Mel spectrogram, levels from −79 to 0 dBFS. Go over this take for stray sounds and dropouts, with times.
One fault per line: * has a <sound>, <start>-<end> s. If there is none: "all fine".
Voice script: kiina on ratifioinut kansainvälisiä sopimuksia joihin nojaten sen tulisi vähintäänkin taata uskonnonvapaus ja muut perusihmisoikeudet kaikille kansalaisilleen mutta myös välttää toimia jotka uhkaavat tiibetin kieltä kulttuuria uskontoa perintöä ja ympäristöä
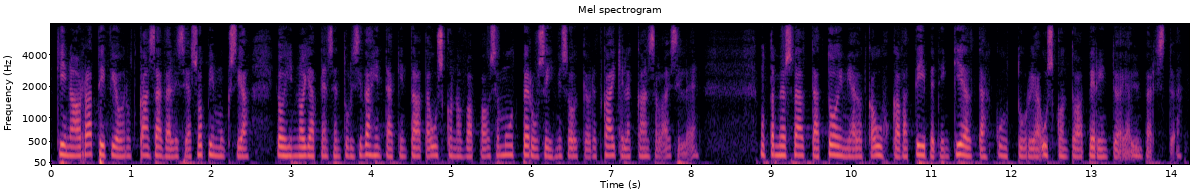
all fine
